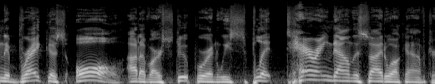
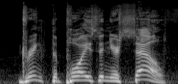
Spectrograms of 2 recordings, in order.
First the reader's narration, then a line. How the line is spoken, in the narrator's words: He heard Burley yell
